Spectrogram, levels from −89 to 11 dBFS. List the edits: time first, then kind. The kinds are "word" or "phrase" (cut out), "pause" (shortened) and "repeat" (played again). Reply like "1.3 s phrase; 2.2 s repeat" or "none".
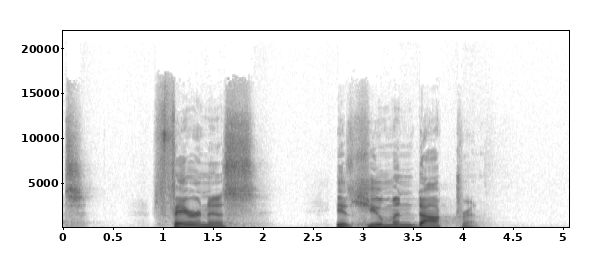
2.9 s word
